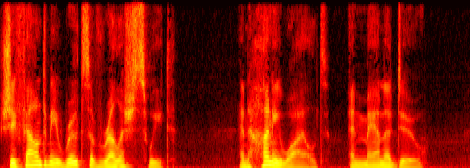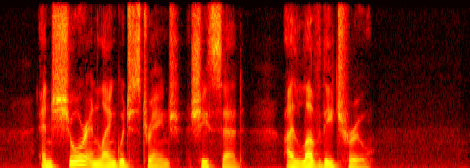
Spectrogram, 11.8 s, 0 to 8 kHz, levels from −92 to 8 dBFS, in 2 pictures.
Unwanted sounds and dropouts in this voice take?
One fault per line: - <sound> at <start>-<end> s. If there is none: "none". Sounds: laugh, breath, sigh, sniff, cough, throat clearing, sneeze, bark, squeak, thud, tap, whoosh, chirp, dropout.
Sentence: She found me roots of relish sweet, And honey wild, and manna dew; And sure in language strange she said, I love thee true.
none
